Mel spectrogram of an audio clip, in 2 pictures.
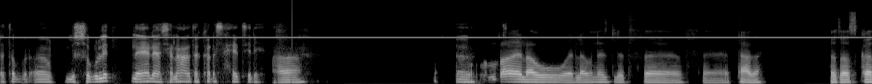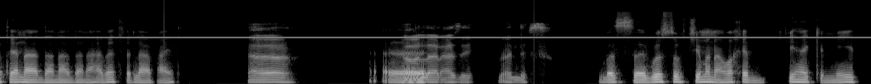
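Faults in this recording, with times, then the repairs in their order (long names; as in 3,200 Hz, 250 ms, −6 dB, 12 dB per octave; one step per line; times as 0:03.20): whistle 3,500 Hz −32 dBFS
0:02.92: click −11 dBFS
0:10.36: click −15 dBFS
0:14.06: click −17 dBFS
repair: click removal
notch filter 3,500 Hz, Q 30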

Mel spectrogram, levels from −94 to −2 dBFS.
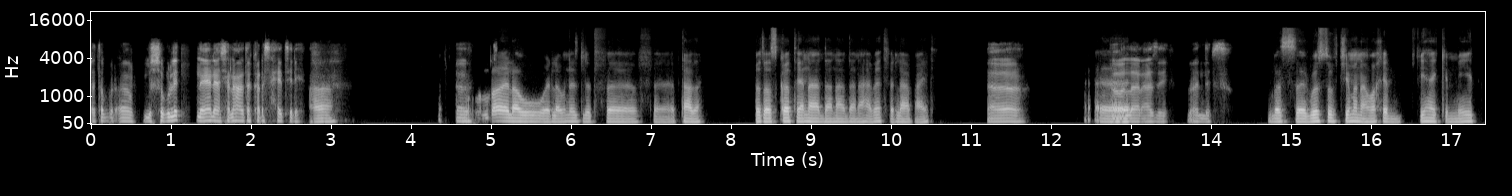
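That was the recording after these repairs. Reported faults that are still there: none of them is left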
